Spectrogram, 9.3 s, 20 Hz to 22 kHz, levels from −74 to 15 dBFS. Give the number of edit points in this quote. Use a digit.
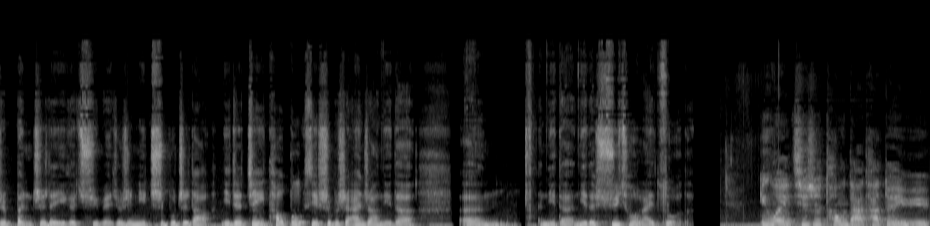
0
